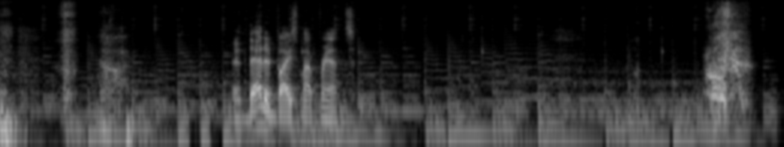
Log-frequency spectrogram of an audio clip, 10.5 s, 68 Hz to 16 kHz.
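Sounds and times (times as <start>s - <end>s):
bright steady musical backing: 0.0s - 10.4s
speech: 3.1s - 4.9s
loud explosive sneeze: 9.4s - 10.1s.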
